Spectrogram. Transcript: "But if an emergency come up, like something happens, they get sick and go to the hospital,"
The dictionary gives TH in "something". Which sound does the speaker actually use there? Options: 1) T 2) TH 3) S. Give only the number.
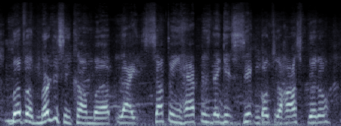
2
